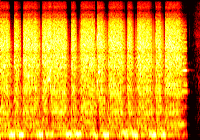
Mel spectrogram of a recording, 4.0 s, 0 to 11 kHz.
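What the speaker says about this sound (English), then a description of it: "Some metal will have like a mid cut, which will sound like this." A 7-string electric guitar through a Fractal Axe FX III with a mid-cut metal rhythm tone chugs tight, palm-muted riffs with heavy distortion, loud and close, stopping abruptly near the end.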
